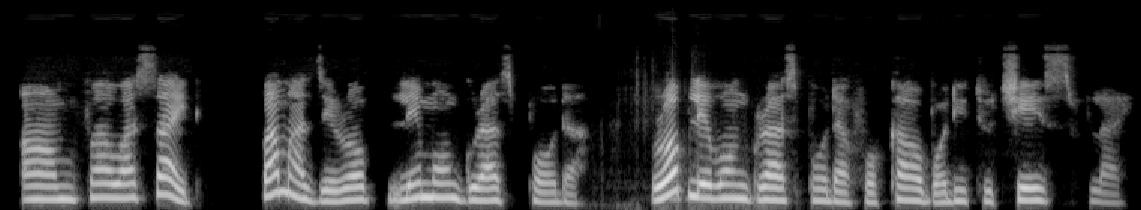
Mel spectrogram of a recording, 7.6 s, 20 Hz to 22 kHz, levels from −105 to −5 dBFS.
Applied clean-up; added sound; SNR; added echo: neural mask model DeepFilterNet 3.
